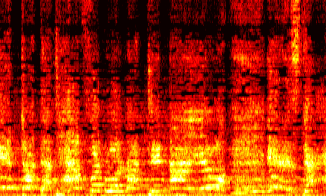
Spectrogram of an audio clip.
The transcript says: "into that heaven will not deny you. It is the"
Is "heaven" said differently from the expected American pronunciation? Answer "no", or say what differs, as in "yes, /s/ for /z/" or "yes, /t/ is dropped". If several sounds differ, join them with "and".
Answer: yes, /b/ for /v/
